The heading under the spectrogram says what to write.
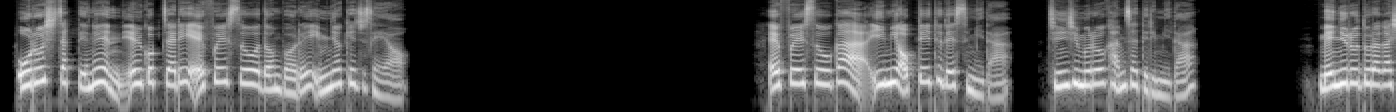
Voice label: Korean; foreign languages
